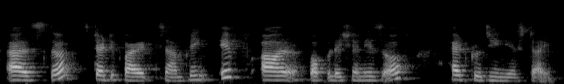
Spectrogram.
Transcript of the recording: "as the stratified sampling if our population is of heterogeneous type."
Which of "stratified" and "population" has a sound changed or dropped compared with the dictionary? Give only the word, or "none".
stratified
